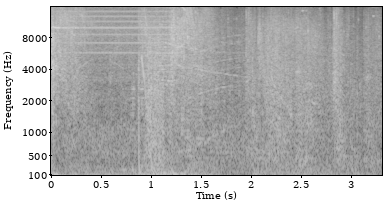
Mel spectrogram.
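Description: An explosion booms loudly and rumbles.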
